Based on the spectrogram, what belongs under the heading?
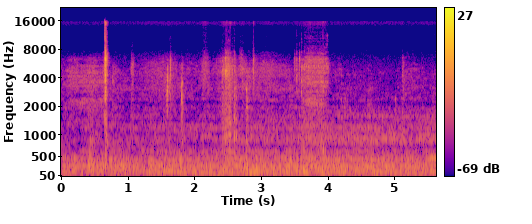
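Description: Covered grain hopper cars of a freight train rolling past, heard from inside a car: a steady low rumble with scattered clicks and knocks, the sharpest less than a second in.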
